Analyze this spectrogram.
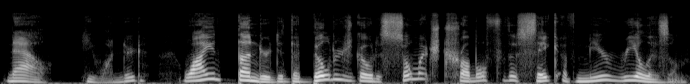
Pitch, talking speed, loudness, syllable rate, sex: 155 Hz, 175 wpm, -18 LUFS, 4.4 syllables/s, male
